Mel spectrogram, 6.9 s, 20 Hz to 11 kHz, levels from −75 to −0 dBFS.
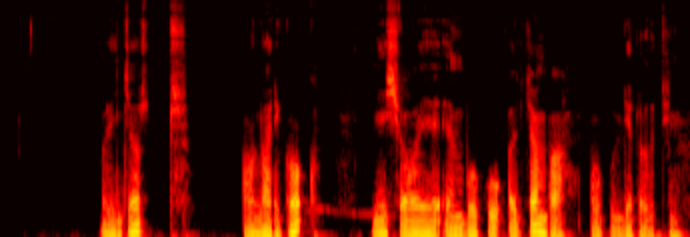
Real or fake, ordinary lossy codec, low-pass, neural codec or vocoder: real; none; none; none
